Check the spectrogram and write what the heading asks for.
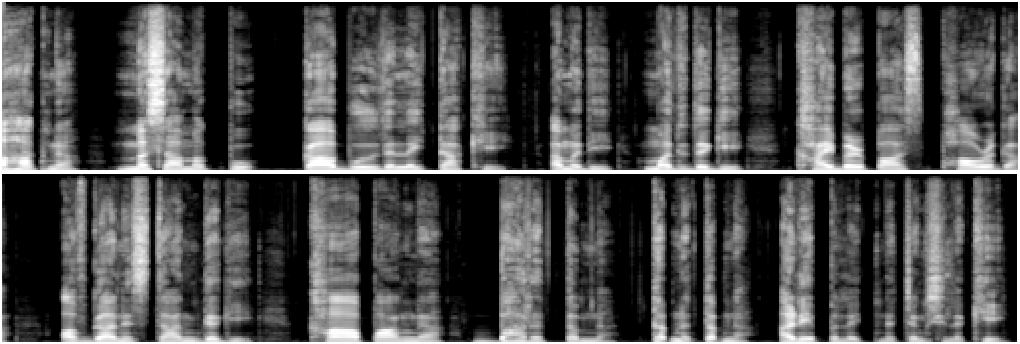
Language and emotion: Manipuri, neutral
